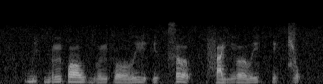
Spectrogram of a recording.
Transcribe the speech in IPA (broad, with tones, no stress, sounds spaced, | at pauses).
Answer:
b i˥˨ t̚ b u˧˥ n p ɔː˧ w b u˩ n p oː˧˩ ʋ iː˥˨ ʔ i˥˨ p̚ s ɤː˥˨ p̚ | f a˩ j ŋ ɤː˧˩ ʋ iː˧˥ k̚ ʔ i˧˩ t̚ t͡ɕ o˧˥ p̚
